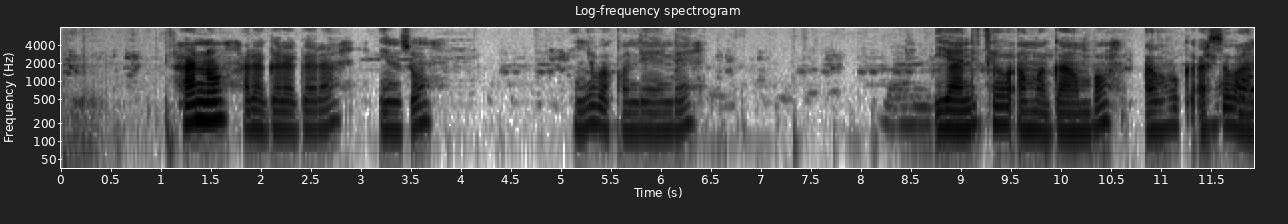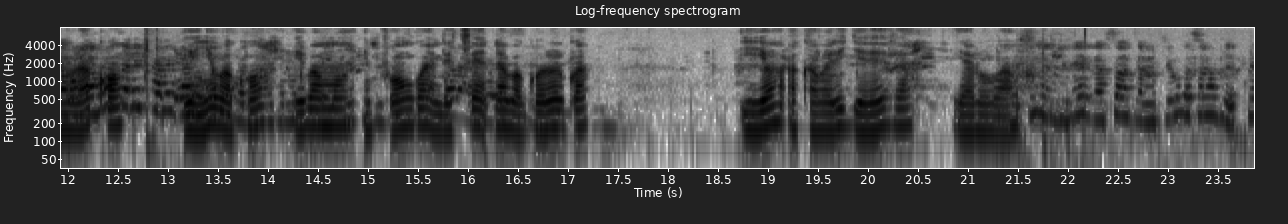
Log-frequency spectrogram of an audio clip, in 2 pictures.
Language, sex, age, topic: Kinyarwanda, female, 18-24, government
